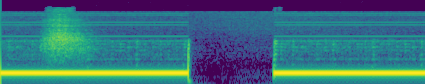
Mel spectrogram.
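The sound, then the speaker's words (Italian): Telephone line tone as a call is put through on an Italian radio phone-in: a loud, steady single-pitch tone sounds for about a second, breaks off for a short silent gap, then resumes just as steadily. “Andiamo subito al telefono su Radio Toscana”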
